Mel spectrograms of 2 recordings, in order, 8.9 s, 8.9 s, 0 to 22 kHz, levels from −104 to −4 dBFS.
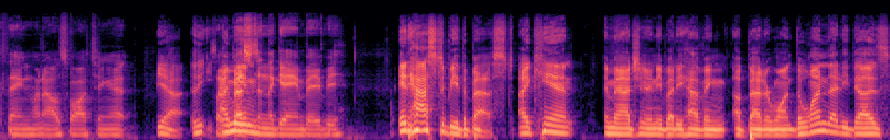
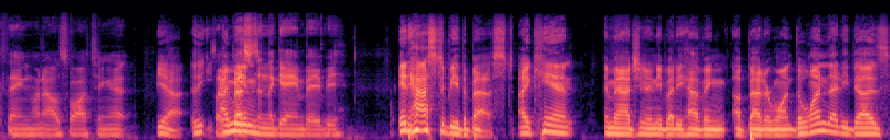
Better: neither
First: none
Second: none

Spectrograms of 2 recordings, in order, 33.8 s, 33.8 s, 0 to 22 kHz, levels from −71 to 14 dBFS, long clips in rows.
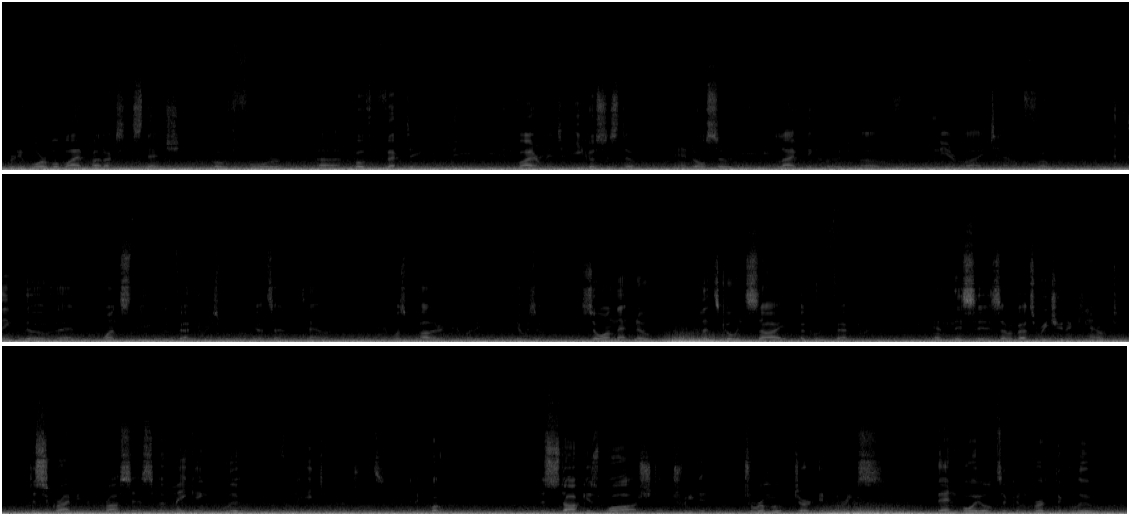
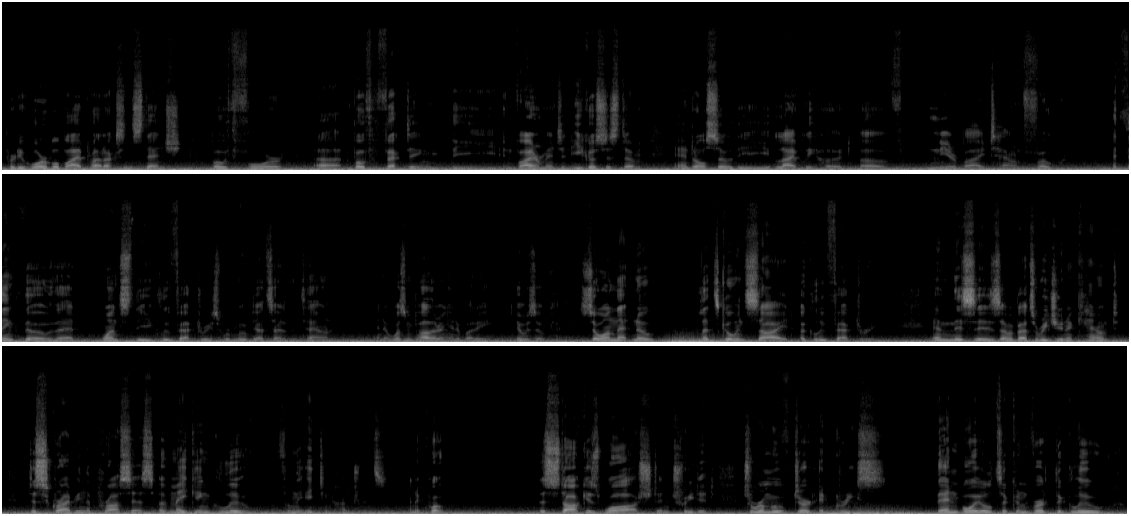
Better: second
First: wind noise on the microphone; heavy; 4 dB above the speech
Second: wind noise on the microphone; occasional gusts; 10 dB below the speech

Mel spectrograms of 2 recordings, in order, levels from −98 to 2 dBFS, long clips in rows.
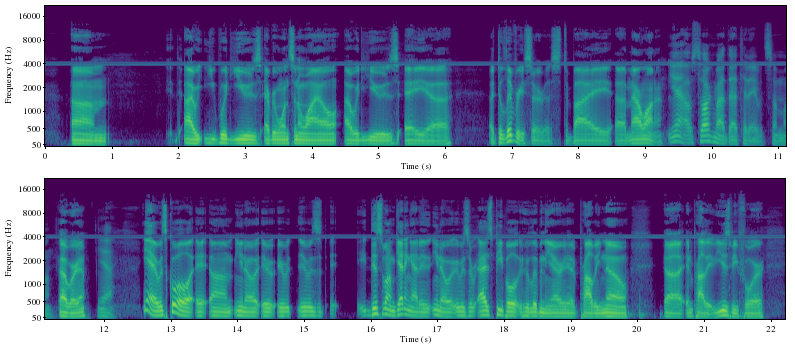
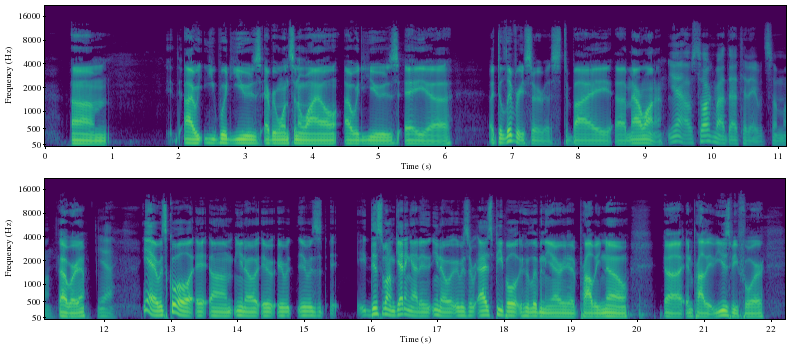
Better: second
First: high-pitched whine; faint; throughout; 4 kHz, 35 dB below the speech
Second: none

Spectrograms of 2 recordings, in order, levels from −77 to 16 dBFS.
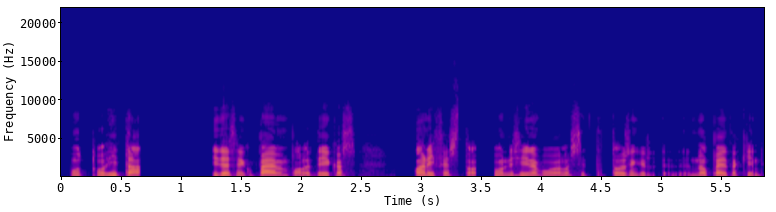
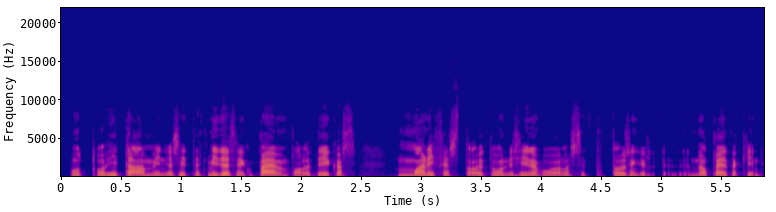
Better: second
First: audio cutting out; at 0.5 s for 0.5 s, at 3 s and at 3.5 s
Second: none

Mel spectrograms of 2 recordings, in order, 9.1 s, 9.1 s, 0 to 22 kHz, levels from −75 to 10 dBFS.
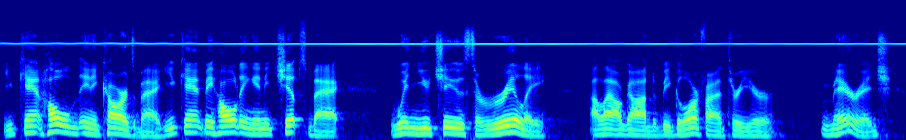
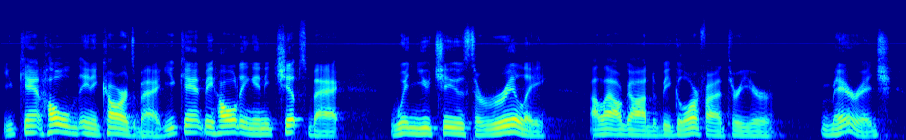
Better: second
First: high-pitched whine; loud; throughout; 7 kHz, 8 dB below the speech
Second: high-pitched whine; faint; throughout; 7 kHz, 35 dB below the speech

